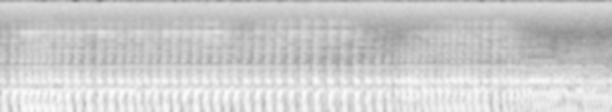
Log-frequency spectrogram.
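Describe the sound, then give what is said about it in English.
A squeaky chair creaks in one long, loud, drawn-out groan with a low, buzzy, rapidly pulsing tone, heard on its own for about two seconds. “I just noticed how squeaky this chair is.”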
